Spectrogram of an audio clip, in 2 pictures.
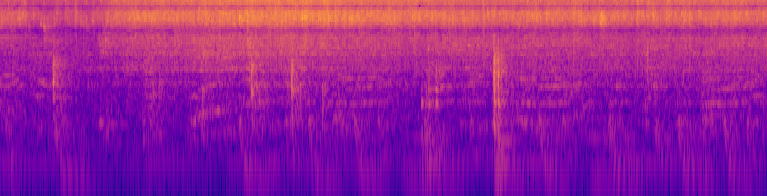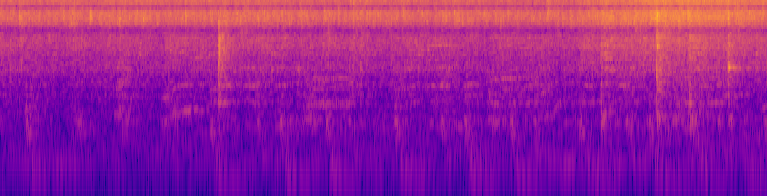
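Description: Garlic and onion sizzle and fry in a pan while being stirred, a steady crackle with scraping utensil strokes and a few sharp knocks against the pan.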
